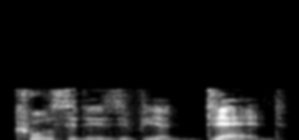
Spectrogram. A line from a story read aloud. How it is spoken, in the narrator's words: snapped Ron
